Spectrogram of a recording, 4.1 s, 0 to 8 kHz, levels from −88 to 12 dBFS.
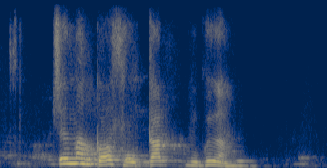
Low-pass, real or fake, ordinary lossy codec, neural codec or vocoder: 7.2 kHz; fake; Opus, 16 kbps; codec, 16 kHz, 1 kbps, X-Codec, HuBERT features, trained on general audio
